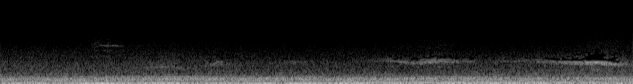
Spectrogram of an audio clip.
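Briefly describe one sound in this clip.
Wind blows steadily across open hillside.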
